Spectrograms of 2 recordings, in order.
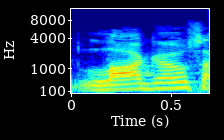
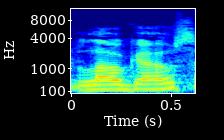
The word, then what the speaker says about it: logos: Now, that's some people pronounce this logos. I pronounce it logos. That may be West Texas pronunciation.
